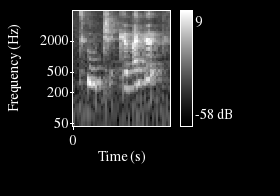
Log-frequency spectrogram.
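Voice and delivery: high, soft disbelieving echo; incredulous. Retold or imitated. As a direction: repeat it as a baffled question. Incredulous at girl's answer.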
